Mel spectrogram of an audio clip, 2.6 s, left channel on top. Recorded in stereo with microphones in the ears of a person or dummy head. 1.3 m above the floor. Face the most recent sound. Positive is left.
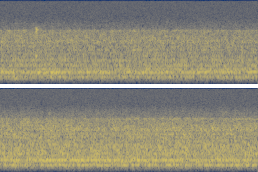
No sound to turn to.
